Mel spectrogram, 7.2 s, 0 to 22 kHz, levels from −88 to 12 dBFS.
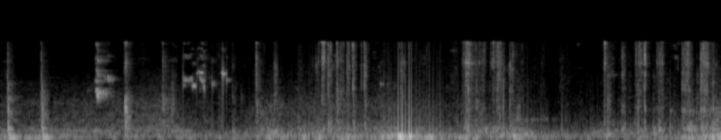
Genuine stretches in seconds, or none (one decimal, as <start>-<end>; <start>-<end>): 0.0-7.2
